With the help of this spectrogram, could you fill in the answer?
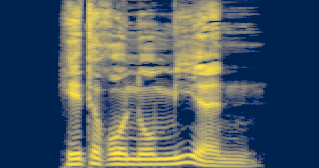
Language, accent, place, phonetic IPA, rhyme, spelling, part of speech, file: German, Germany, Berlin, [ˌheteʁonoˈmiːən], -iːən, Heteronomien, noun, De-Heteronomien.ogg
- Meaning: plural of Heteronomie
